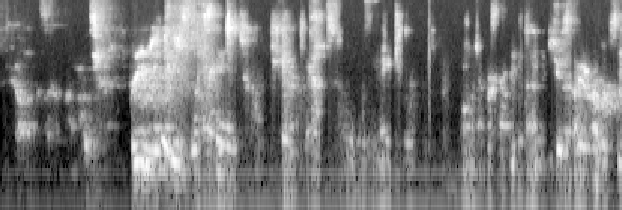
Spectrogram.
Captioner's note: people chattering indistinctly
